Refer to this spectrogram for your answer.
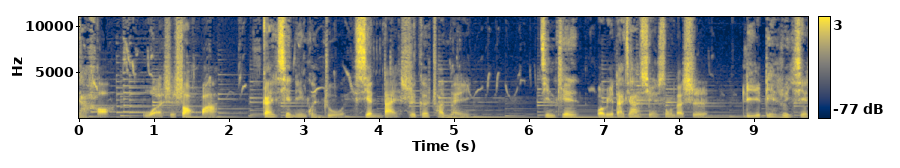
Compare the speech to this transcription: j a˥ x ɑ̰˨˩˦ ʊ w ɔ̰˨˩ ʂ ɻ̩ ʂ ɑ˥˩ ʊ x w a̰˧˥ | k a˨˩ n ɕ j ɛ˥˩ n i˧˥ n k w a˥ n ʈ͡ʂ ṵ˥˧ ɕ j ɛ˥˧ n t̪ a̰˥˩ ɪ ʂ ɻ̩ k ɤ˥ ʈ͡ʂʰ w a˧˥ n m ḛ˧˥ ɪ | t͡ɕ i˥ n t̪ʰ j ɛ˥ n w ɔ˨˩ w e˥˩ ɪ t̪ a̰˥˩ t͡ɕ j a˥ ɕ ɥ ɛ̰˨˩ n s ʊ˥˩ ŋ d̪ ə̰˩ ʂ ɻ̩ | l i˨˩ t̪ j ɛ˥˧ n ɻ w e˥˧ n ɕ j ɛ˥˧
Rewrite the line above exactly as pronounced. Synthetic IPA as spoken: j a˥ x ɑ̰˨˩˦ ʊ w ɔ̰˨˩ ʂ ɻ̩ ʂ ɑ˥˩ ʊ x w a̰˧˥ | k a˨˩ n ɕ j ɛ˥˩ n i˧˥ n k w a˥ n ʈ͡ʂ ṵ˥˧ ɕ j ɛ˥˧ n t̪ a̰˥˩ ɪ ʂ ɻ̩ k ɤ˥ ʈ͡ʂʰ w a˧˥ n m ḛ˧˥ ɪ | t͡ɕ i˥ n t̪ʰ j ɛ˥ n w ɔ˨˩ w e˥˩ ɪ t̪ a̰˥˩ t͡ɕ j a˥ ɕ ɥ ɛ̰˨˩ n s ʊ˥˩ ŋ d̪ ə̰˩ ʂ ɻ̩ | l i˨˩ t̪ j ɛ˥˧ n ɻ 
